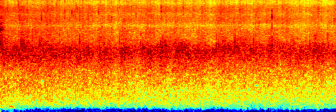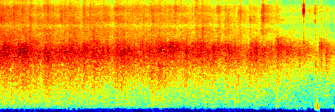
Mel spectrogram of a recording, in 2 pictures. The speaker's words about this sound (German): Wenn ihr nach vorne kommt, vielleicht könnt ihr nochmal einen Applaus geben, dann empfangen wir jetzt von euch.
